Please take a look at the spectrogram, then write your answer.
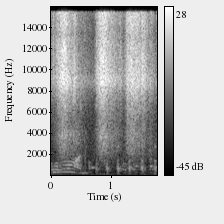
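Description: Chickens kept in a coop beside rice fields in a rural village cluck in quick, close bursts that rise and fall in a steady rhythm, with no talk over them.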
